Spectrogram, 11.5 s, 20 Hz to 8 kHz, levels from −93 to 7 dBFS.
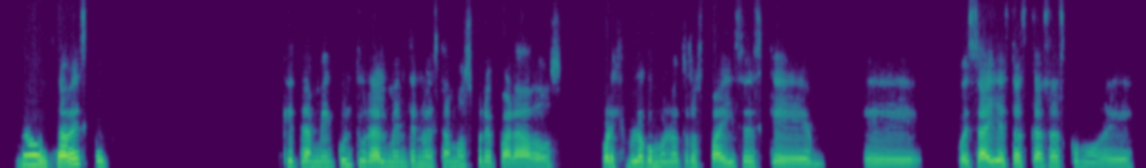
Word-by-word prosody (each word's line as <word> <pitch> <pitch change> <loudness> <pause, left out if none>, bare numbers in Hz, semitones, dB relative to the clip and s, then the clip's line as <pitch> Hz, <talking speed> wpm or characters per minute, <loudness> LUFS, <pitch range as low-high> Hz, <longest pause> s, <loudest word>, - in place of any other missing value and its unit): No, 230 +1 +7
¿y - - 0
sabes 250 +6 +8
qué? 205 - 0 1.8
Que 210 -2 -2
también 200 0 -2
culturalmente 205 -2 -1
no 205 0 -5
estamos 200 +1 -5
preparados, 185 -1 -1 0.4
por 195 - +2
ejemplo, 195 +3 -1
como 200 -3 -1
en 180 - -5
otros 200 +4 -6
países 185 +1 -1
que, 180 -2 -1
mm, 270 - -12 0.4
eh, 170 -1 -4 0.4
pues, 180 0 -3
hay 195 +2 +6
estas 225 0 0
casas 205 0 -2
como 175 -4 -9
de 165 -1 -5
195 Hz, 130 wpm, -23 LUFS, 180-210 Hz, 1.8 s, sabes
